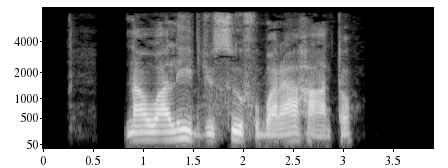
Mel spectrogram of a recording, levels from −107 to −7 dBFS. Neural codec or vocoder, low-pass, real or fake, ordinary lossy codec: none; 7.2 kHz; real; MP3, 48 kbps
